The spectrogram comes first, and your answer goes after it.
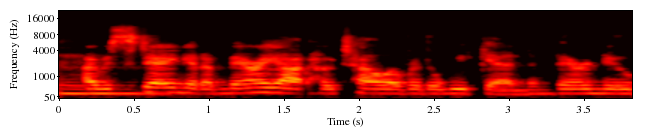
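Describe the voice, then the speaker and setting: A woman with a plain, everyday voice speaks at a moderate pace with fairly even intonation against a quiet background. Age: 60s. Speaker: plant-based diet author and advocate. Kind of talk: interview conversation.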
